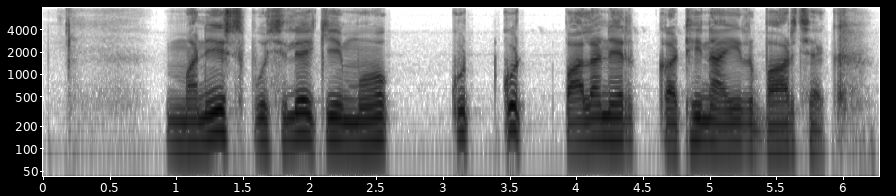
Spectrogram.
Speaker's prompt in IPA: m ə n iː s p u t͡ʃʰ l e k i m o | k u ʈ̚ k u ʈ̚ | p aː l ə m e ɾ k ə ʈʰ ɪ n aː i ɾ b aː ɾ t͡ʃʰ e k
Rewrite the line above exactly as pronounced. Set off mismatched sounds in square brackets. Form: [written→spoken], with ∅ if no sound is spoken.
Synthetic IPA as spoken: m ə n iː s p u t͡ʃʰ l e k i m o | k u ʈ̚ k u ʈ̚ | p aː l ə [m→n] e ɾ k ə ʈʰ [ɪ→i] n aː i ɾ b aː ɾ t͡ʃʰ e k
